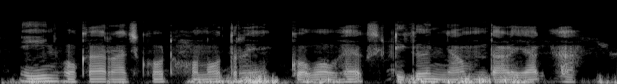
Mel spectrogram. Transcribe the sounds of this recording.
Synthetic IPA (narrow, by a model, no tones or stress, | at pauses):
iɲɔkaɾad͡ʒkʰɔʈhɔnɔt̪ɾɛkɔwɔwɛksʈikəɲamd̪aɽɛjak̚a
